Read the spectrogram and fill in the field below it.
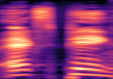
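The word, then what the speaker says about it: XPeng: Xping. I pronounced that right.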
